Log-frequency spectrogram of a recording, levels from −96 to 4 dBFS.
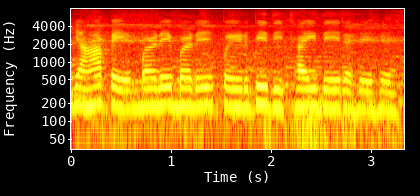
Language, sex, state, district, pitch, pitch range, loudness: Hindi, female, Maharashtra, Mumbai Suburban, 175 Hz, 165-185 Hz, -16 LUFS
